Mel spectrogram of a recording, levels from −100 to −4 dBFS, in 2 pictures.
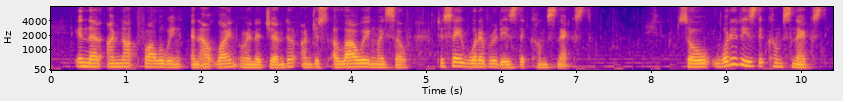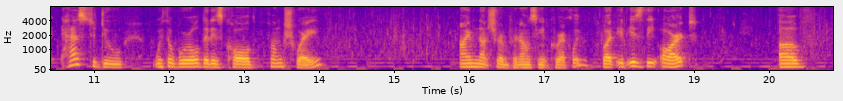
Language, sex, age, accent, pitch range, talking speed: Spanish, female, 60-79, American, 145-180 Hz, 150 wpm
